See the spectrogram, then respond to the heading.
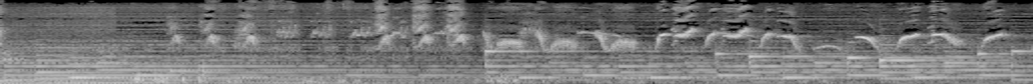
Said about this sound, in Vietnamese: thì bây giờ chúng mình hãy cùng hòa vào không khí vui vẻ, rộn ràng tiếng chim trong buổi hoạt động trải nghiệm nghệ thuật Lấy tự nhiên, vẽ tự nhiên do họa sĩ Vũ Thị Hiền sáng lập và hướng dẫn nhé.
